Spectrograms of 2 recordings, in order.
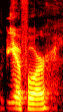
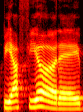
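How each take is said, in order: First: The ending is said as a short for. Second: The ending is said as fee-OR-eh. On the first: This is the changed family pronunciation. "my parents changed it to Biafor" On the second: This is the original family pronunciation. "it's supposed to be pronounced Biafiore"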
